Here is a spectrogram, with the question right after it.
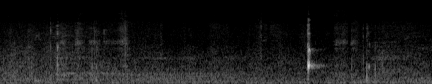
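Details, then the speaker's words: Hiccups: a single sharp, brief hiccup over quiet room noise, with a fainter second one shortly after. "do you have the hiccups do you have the hiccups you do have the hiccups don't you that's how the hiccups go"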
